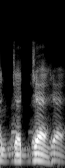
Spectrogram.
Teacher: ਇਹਨੂੰ ਅਧਕ ਲਾ ਕੇ ਉਚਾਰਨ ਕਰਨਾ ਭਾਵ ਕਸ ਕੇ ਬੋਲਣਾ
